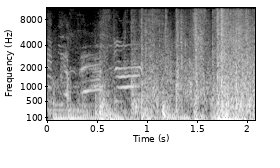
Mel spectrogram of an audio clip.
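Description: Gunfire erupts in a Red Dead Redemption 2 shootout, with a fusillade of shots in close, overlapping bursts mixed with game audio and some talking.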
